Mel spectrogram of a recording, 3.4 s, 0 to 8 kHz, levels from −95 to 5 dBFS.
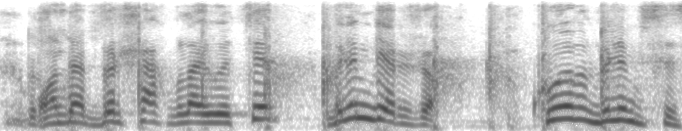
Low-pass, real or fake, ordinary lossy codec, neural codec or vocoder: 7.2 kHz; fake; Opus, 32 kbps; vocoder, 22.05 kHz, 80 mel bands, Vocos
